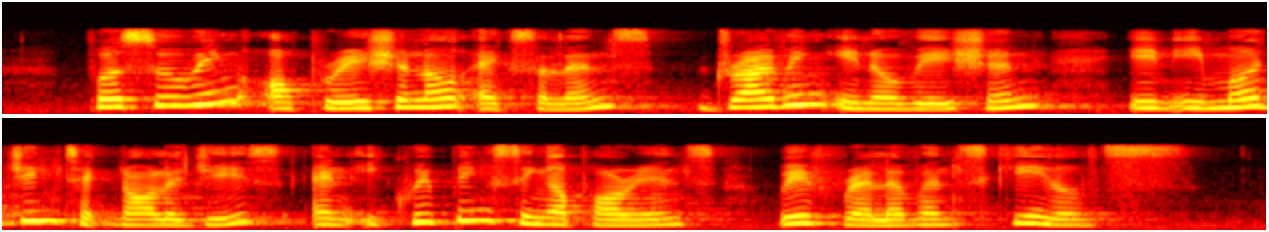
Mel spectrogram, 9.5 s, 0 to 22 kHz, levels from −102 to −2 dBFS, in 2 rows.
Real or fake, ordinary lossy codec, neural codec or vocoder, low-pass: real; none; none; none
